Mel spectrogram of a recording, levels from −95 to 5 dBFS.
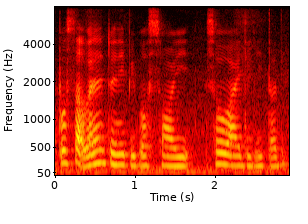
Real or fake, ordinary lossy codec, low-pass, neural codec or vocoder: real; none; none; none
